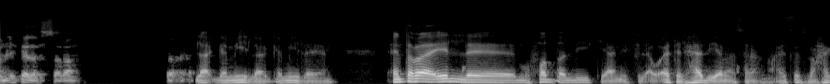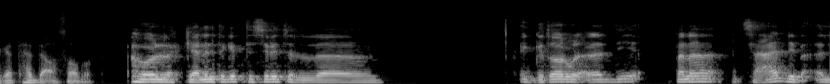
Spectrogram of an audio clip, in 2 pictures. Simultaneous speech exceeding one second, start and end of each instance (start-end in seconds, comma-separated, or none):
none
